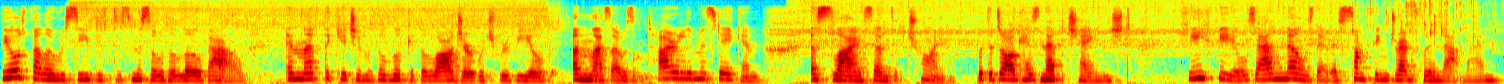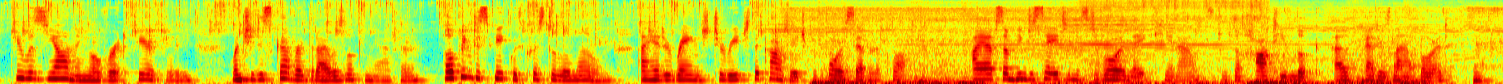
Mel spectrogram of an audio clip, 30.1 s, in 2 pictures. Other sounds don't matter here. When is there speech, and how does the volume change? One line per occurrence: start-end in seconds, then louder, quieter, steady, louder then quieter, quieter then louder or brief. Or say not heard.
0.0-30.0 steady.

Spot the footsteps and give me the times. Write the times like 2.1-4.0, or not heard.
23.1-29.4.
